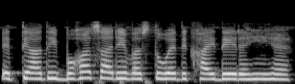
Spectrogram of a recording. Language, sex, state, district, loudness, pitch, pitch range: Hindi, female, Uttar Pradesh, Lucknow, -13 LUFS, 260 Hz, 245-275 Hz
